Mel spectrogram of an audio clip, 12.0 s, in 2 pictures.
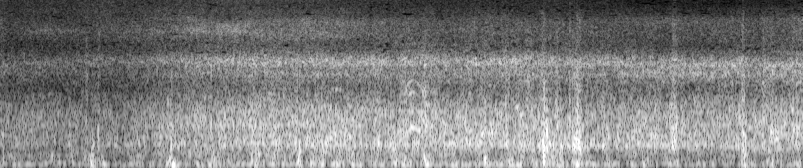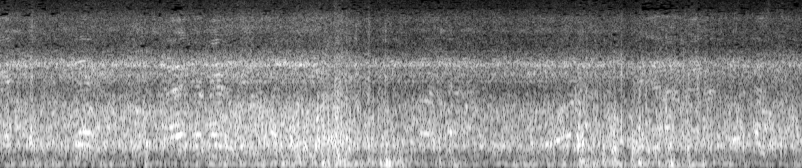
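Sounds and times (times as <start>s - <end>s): wind rushing past: 0.0s - 7.1s
train wheels rumbling on rails: 0.0s - 12.0s.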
